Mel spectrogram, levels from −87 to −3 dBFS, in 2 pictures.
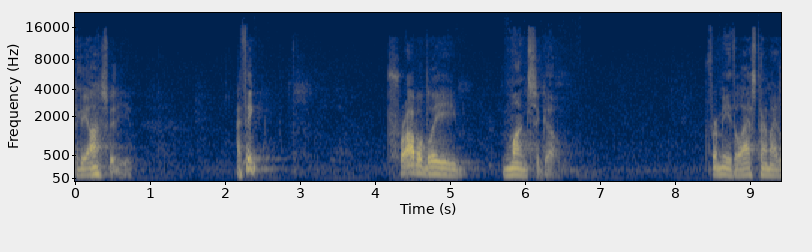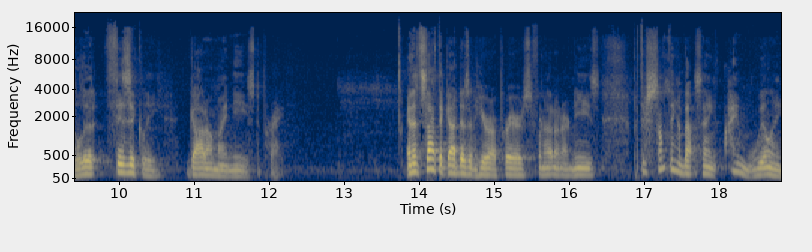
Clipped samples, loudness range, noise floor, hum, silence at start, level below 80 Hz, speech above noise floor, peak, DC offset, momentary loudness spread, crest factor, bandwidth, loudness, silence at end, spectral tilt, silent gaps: under 0.1%; 9 LU; -66 dBFS; none; 0 s; -70 dBFS; 35 dB; -8 dBFS; under 0.1%; 19 LU; 24 dB; 19 kHz; -31 LUFS; 0 s; -5.5 dB/octave; none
